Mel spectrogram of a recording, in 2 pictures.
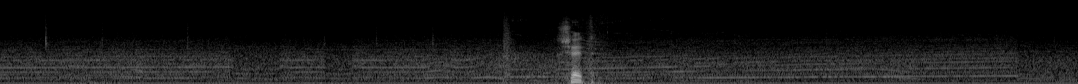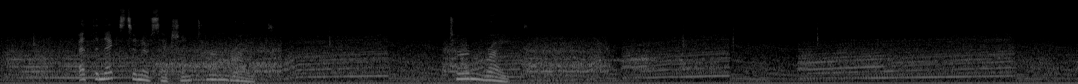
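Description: A car engine drones steadily, rising in pitch as it speeds up and dropping at each gear change.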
